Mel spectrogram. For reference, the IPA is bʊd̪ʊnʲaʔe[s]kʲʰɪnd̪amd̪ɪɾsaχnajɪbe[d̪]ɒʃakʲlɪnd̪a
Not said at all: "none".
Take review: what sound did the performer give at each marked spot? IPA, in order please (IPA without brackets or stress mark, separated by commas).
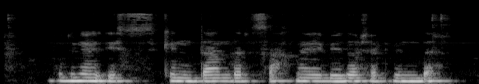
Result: s, d̪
